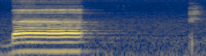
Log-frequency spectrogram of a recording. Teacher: یاد رکھیں جب بھی با کو ہم نے ادا کرنا ہے، اوپر والا ہونٹ اور نیچے والا ہونٹ دونوں آپس میں ملیں گے، یعنی دونوں ہونٹوں کو آپس میں ملائیں گے تو با ادا ہوگا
